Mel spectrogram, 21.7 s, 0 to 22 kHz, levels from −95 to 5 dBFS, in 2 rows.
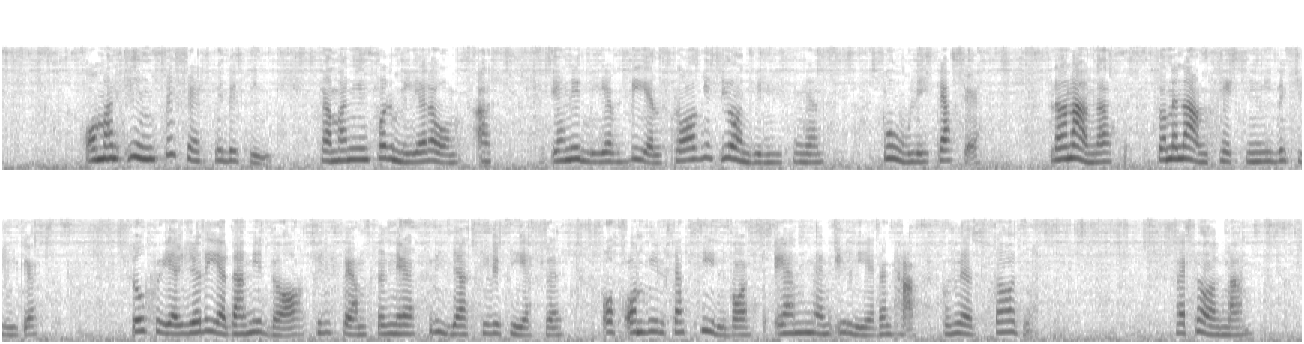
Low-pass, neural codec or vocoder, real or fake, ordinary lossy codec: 7.2 kHz; codec, 24 kHz, 3 kbps, HILCodec; fake; none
